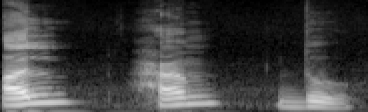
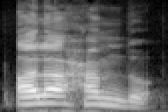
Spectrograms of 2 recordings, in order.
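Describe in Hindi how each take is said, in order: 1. ‘l’ की आवाज़ बिना छूट के स्थिर रोकी जाती है। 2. ‘l’ की आवाज़ गूँजती हुई छूट के साथ उछलती है। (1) "हमें लाम में कलकला नहीं करना है" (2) "लोग पढ़ते हैं ... लाम में कलकला पाया जा रहा है"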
